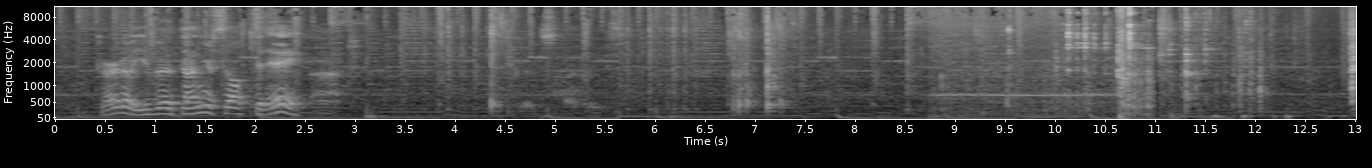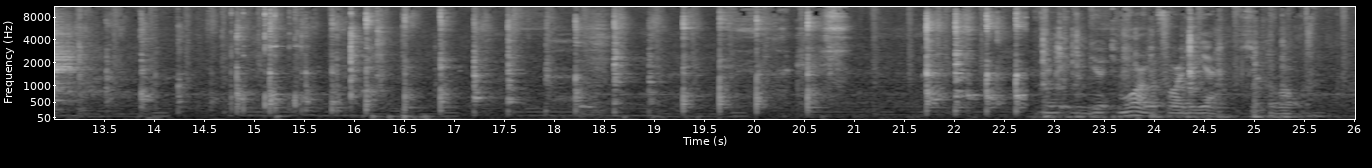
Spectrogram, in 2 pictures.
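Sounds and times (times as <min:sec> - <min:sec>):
utensils clinking against dishes: 0:00.0 - 0:26.0
steady tone: 0:08.6 - 0:11.7.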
